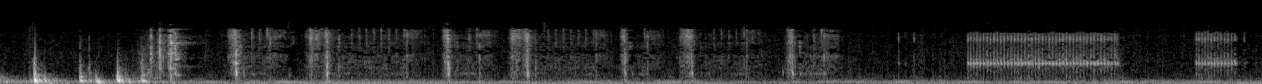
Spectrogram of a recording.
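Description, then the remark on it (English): A receiver is lifted with a few clunks, followed by a run of sharp dialing clicks. A single loud, buzzing telephone ring sounds near the end. Clear, with no talking. “Where's the phone? Right over there.”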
